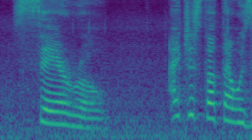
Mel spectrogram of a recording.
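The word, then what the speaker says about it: cero: know how to pronounce zero in Spanish it's pronounced Sero I just thought that was interesting piece you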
